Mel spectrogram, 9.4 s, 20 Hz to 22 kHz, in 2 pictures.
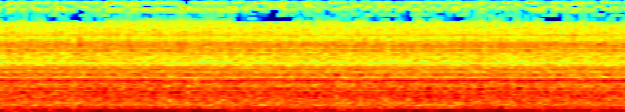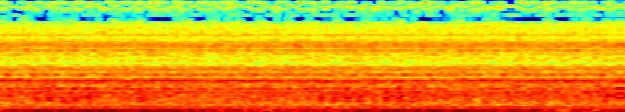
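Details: Toyota Prado 120 2.7 2TR-FE at warm idle, 30,000 km after overhaul; after oil pump, lifter, VVT-i valve and tensioner replacement it knocks constantly once warm, oil pressure ~1.2, bottom end fine; faint uneven knock under low rumble, origin unknown.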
